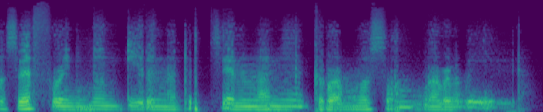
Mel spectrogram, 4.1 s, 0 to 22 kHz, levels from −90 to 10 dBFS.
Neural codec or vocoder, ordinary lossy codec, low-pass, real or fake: codec, 44.1 kHz, 0.9 kbps, DAC; MP3, 96 kbps; 19.8 kHz; fake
